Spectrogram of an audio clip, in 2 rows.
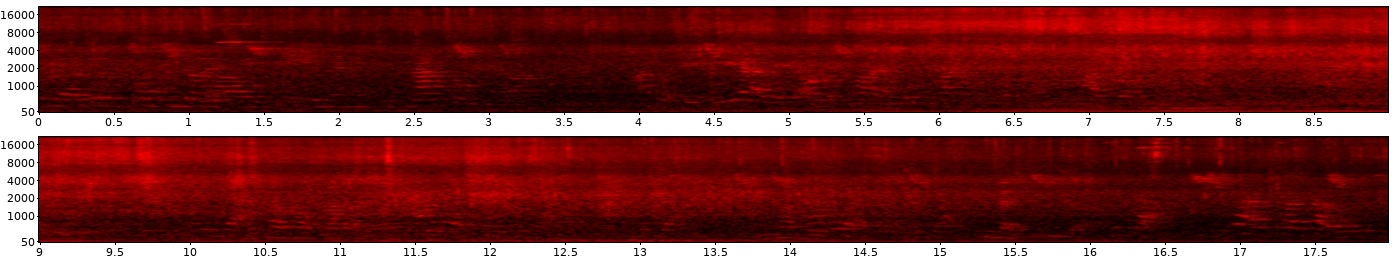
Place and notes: A group of people chatting, Funeral, Rainy Day, Small village, Traffic Sound, Birdsong
Sony PCM D50+ Soundman OKM II
Yilan County, Taiwan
